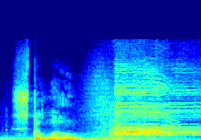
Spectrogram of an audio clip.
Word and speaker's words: Stalin: gift to my grandfather from stalin in my country it's pronounced stallone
